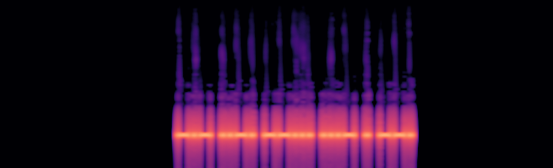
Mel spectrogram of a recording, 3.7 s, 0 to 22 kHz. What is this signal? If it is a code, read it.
Morse code, heard as a keyed tone, about 48 wpm, 700 Hz. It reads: KF7VEG
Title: USA Call Signs Repeated 2x 50wpm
